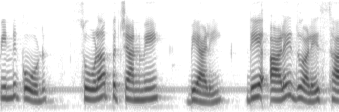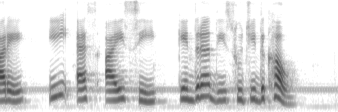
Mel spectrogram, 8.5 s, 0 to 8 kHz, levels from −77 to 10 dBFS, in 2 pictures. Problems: none marked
